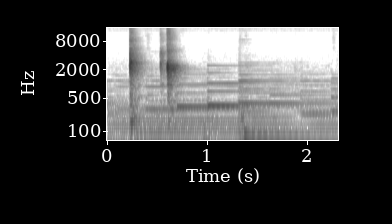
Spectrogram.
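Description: Two sharp clicks about a third of a second apart, from objects handled on a kitchen counter, over soft background music.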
